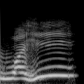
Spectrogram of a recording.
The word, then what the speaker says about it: वही: यहां पर वही उस अर्थ में जो शब्द है वो तो वह है, और बही खाते जो पुस्तक के अर्थ में है वो है ब। ये ध्यान देना होगा आपको शुद्ध हिंदी। ठीक है, बही को तो बही बोलते ही हैं, परंतु वही को भी बही बोलते हैं, ये शुद्ध करना।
